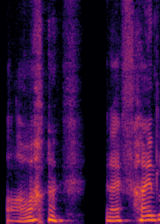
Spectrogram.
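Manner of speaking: ordinary talk, nothing marked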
